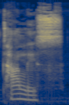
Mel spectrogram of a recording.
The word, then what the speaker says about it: Tulleys: papa sayang lagi pero sa lahala ang ilahang pag-pronounce ni Talis Talis Tulip field ma ni ang pinaka-number one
